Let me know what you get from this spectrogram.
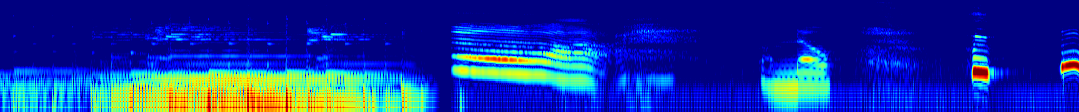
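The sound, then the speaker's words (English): Drawn-out vocal yawns from two people, with a breathy, sliding pitch, follow a few seconds of steady low rumbling, then shorter yawning sighs and breaths. “We're both yawning.”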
